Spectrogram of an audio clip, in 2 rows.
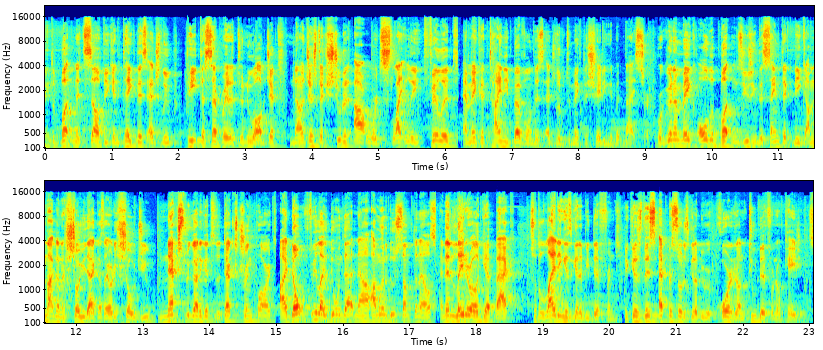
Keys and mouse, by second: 0.1 a, 0.6 a, 1.0 alt+click, 2.1 p, 3.0 Tab, 3.2 click, 3.7 e, 3.9 g, 5.6-6.1 typing, 5.8 shift+middle drag, 6.1 ctrl+b, 6.4 ctrl+b, 8.4 middle click, 17.3 middle click, 17.7-18.2 middle drag, 23.0 right drag.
